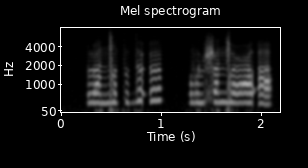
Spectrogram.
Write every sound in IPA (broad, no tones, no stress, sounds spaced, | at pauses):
ɭ a ŋ͡ǀ ʌ t ʊ d œ ʔ œ | v ʌ lʲ ʂ a ŋ͡ǀ œ ʕ ʌ ʔ a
